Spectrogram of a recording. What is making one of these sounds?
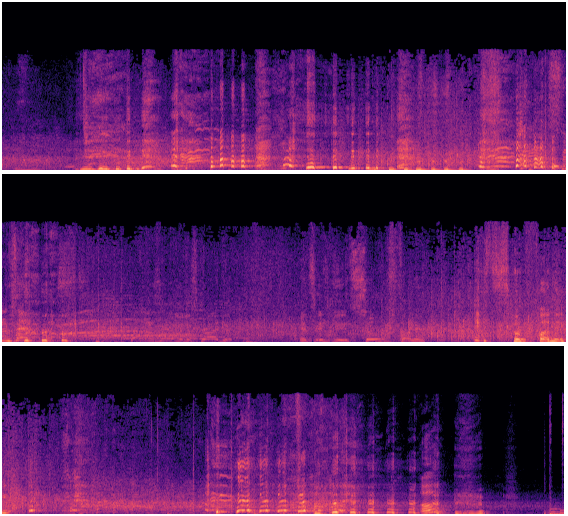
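A man laughs loudly.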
